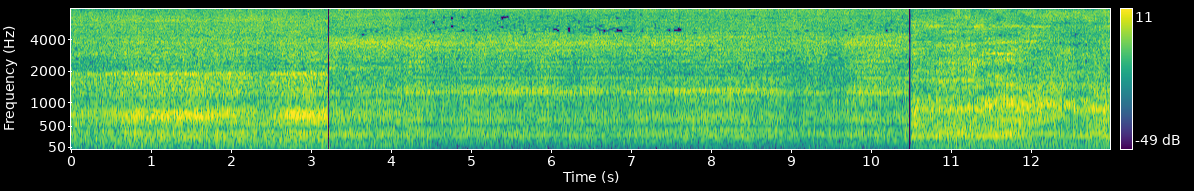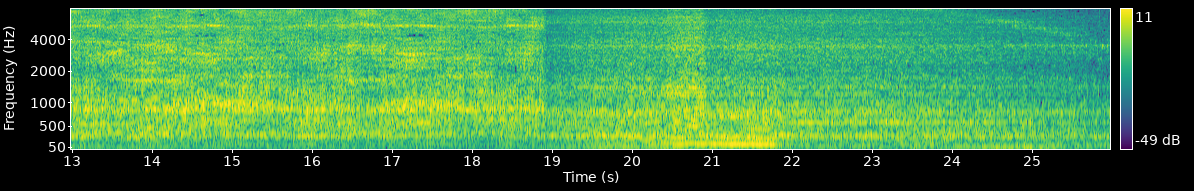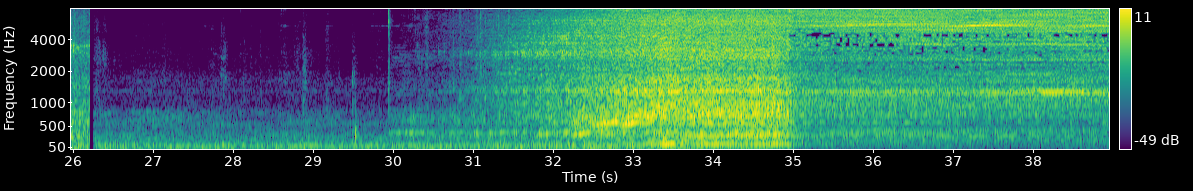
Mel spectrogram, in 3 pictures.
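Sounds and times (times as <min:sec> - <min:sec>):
belt grinder grinding blade: 0:00.0 - 0:26.2, 0:30.0 - 0:38.9
grinder motor whine: 0:09.4 - 0:26.2, 0:30.1 - 0:35.0.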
